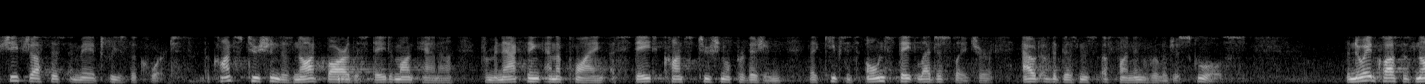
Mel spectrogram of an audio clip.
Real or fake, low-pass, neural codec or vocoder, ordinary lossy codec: real; 3.6 kHz; none; Opus, 16 kbps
